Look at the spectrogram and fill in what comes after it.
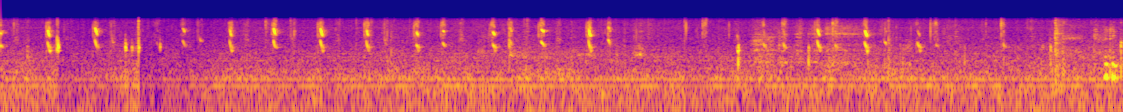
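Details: A female pet guinea pig gives its unusual chirping call: short, high, bird-like peeps repeated about twice a second in an uneven stream, with a faint low hum underneath.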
